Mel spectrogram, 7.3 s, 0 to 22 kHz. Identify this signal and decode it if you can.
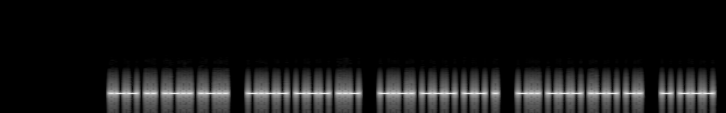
Morse code, heard as a keyed tone, about 40 wpm, 700 Hz. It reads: WILL YOU COME DOWN TO
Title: Sentences from Top 1500 Words 40wpm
